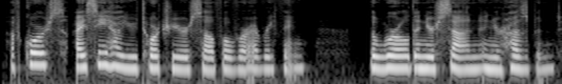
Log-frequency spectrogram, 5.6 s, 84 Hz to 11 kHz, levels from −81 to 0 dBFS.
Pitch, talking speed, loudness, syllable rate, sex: 215 Hz, 180 wpm, -18 LUFS, 5.7 syllables/s, female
